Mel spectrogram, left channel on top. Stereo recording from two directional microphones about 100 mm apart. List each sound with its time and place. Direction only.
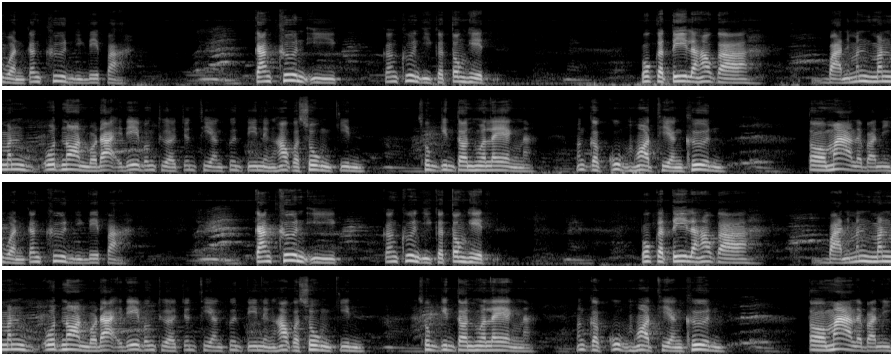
0.0 s a woman's voice: 35° left (ahead or behind)
2.5 s a woman's voice: 25° left (ahead or behind)
6.4 s a woman's voice: 45° left (ahead or behind)
14.6 s a woman's voice: 45° left (ahead or behind); by 17.7 s 15° left (ahead or behind)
